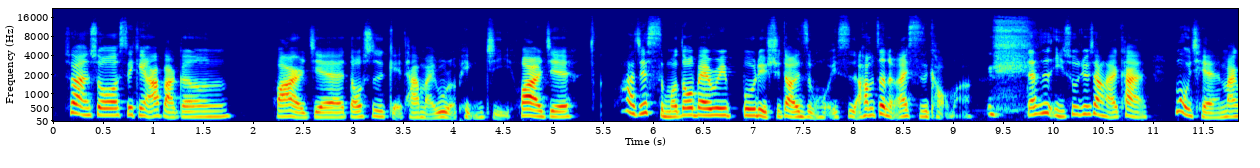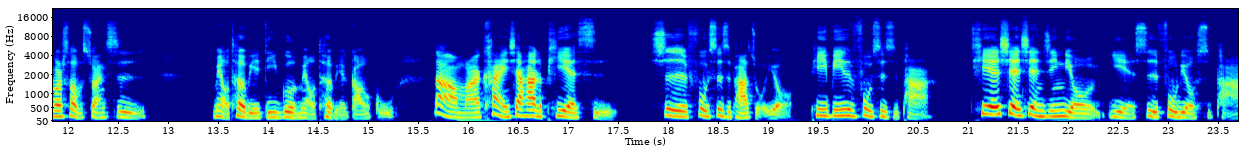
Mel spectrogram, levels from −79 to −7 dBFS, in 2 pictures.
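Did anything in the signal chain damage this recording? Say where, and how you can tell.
No, nothing in this speech recording points to damage at any stage of the chain, so there's nothing to trace back to a particular point.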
